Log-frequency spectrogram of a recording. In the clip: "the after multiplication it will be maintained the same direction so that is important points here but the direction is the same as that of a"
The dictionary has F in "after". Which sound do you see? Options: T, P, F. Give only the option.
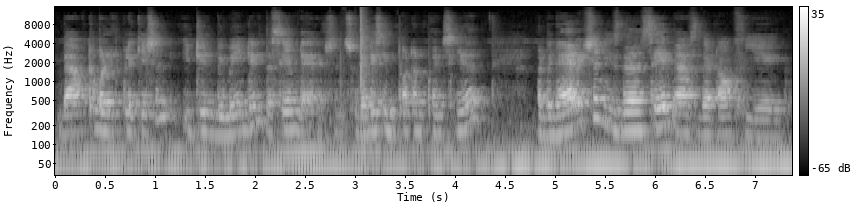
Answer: P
